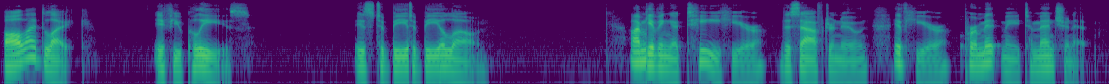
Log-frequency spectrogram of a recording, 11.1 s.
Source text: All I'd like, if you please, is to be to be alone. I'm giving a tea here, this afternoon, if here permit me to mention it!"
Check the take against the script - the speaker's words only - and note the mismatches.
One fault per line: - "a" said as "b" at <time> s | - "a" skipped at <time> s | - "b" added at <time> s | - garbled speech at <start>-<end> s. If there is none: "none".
none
